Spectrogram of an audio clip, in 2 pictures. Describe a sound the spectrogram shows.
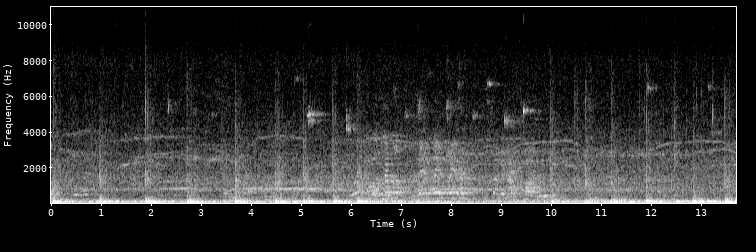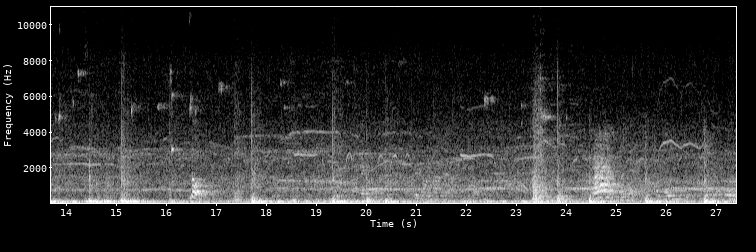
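Men shout and call out to one another across the gym.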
